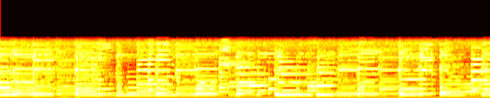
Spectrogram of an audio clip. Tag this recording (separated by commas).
Electric guitar, Music, Guitar, Plucked string instrument, Musical instrument, Strum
